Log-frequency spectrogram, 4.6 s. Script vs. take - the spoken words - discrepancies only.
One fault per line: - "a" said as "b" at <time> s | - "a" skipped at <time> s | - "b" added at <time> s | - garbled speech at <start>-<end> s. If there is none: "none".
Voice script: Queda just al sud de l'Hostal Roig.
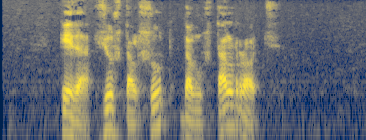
none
